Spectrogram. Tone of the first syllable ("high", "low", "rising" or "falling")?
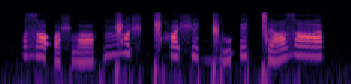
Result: falling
